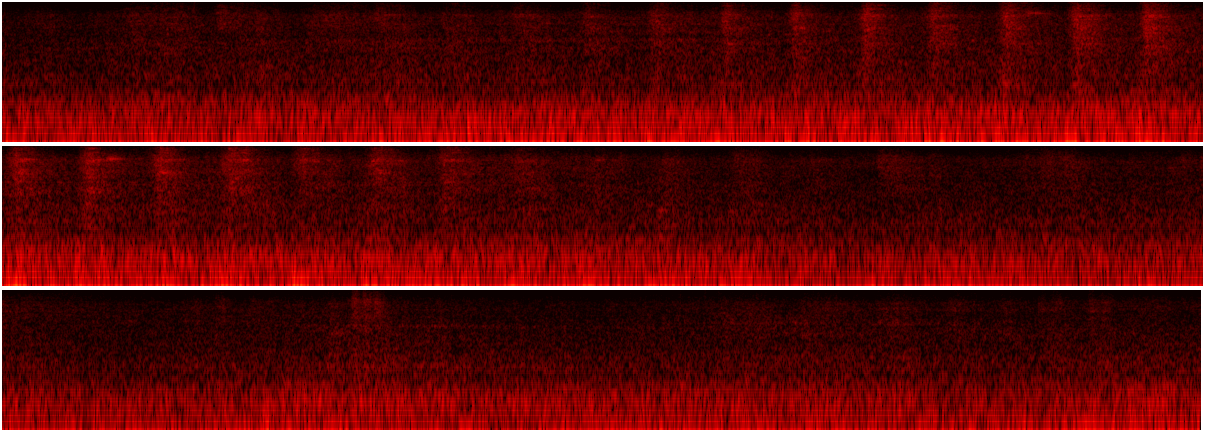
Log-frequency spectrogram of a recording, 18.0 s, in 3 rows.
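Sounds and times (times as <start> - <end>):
clickety-clack of train wheels: 0.0 - 18.0
freight train rumbling past: 0.0 - 18.0.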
